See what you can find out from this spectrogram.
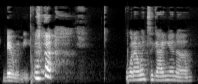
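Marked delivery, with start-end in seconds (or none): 0.6-1.6 a short high laugh through tears; embarrassed teary laugh. Real, not acted. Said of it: "I didn't think I was gonna get this emotional".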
